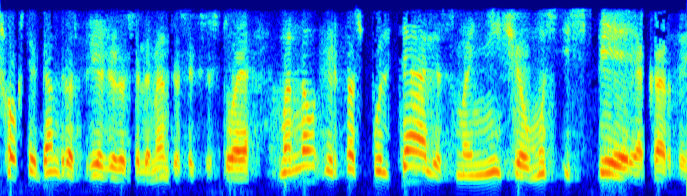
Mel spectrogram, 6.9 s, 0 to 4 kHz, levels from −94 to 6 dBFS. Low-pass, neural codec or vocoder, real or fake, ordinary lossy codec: 3.6 kHz; none; real; AAC, 16 kbps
